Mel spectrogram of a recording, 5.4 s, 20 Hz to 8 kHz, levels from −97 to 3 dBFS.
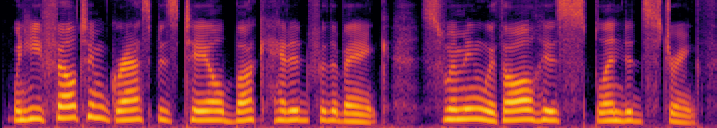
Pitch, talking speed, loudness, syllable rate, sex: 210 Hz, 200 wpm, -15 LUFS, 4.1 syllables/s, female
